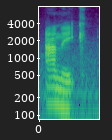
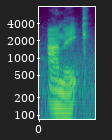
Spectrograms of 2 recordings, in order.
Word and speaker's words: Alnwick: And for those of you unsure about the pronunciation, it is actually Alnwick. You don't pronounce the L. And you don't really pronounce the W. It's Alnwick.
